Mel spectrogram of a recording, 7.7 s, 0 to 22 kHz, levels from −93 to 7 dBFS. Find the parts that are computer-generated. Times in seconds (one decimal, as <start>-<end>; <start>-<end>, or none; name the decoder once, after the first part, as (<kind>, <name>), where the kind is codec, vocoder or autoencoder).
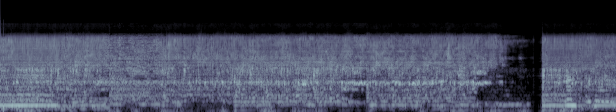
0.0-1.3 (vocoder, BigVGAN v2); 2.0-7.7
